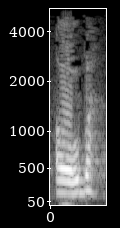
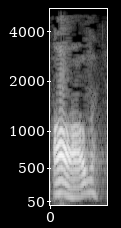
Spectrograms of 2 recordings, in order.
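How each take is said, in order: First: The word ends with a b sound. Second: The word ends with a v sound. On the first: "if you want to write it in English and say OB" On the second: "if you want to pronounce it properly like in the Hebrew language"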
